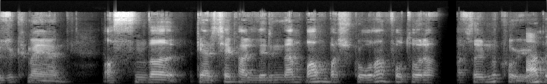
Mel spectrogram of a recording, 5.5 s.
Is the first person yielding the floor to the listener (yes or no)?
yes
